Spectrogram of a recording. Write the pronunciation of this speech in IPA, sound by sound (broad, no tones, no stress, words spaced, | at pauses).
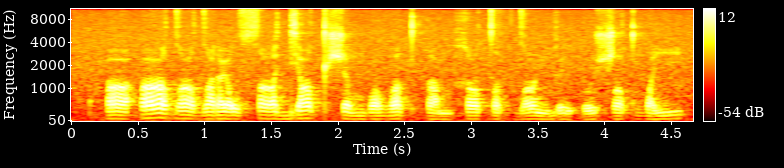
ʔɑʔɑ dˤɑdˤɪɾʏl sˤadʲatˤ ʃɔmbɔðˤit qamχɪ tˤɪtdˤʏ ŋɡʏlʔoʃɛtˤ vi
